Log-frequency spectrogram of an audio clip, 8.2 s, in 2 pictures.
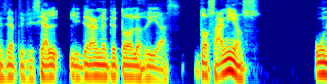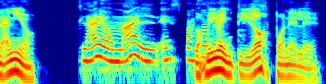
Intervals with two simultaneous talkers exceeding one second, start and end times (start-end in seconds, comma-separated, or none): none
